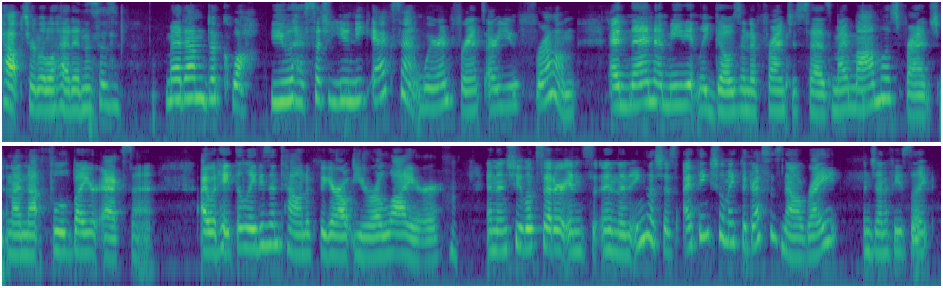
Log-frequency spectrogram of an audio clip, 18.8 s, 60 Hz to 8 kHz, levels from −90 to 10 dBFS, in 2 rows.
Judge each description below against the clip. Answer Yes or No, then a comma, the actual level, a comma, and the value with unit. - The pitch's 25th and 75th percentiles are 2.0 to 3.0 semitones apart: No, average, 4.1 semitones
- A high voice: Yes, high, 200 Hz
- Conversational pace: No, fast, 245 wpm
